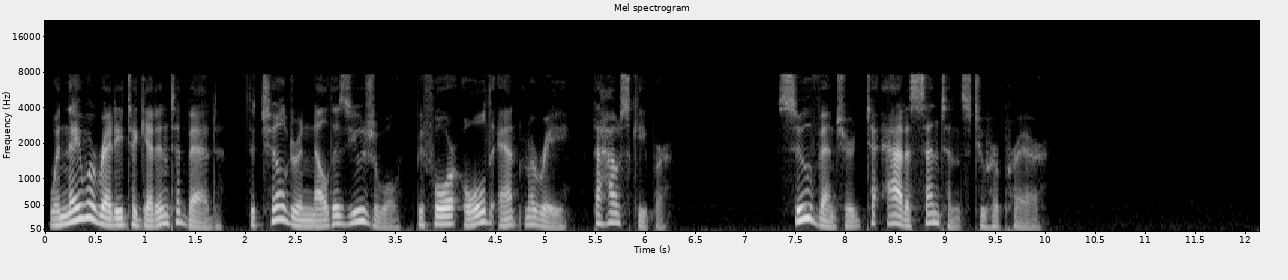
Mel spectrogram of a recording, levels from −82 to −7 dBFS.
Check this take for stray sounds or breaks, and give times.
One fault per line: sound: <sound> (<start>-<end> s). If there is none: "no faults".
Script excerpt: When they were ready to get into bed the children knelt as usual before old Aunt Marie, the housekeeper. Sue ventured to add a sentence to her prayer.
no faults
